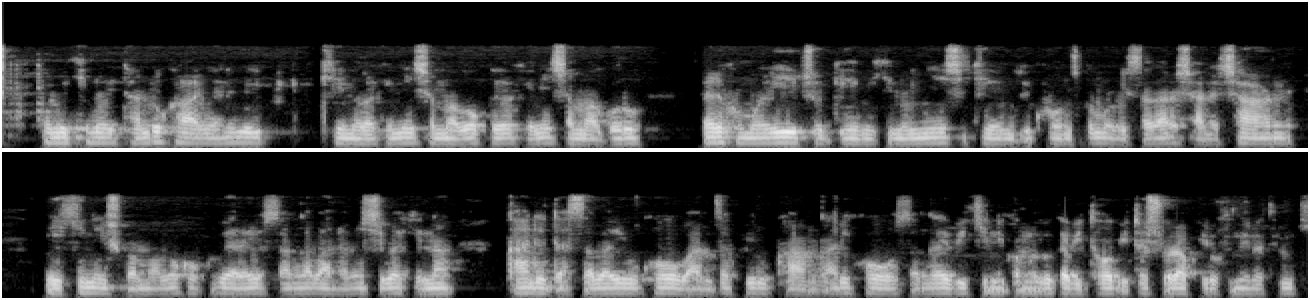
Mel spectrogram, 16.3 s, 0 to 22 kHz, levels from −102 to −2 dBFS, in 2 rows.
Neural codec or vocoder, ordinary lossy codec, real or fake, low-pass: none; Opus, 64 kbps; real; 7.2 kHz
